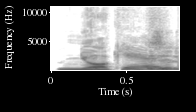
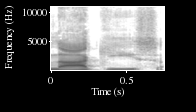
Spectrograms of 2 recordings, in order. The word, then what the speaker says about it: gnocchi: Gnocchis. – Cannelloni. – Gnocchi. Cannelloni. – It's gnocchi. The people call them Nakis. Oh, man, that's some Nakis.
